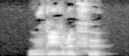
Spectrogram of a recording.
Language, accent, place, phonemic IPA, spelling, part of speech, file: French, France, Lyon, /u.vʁiʁ lə fø/, ouvrir le feu, verb, LL-Q150 (fra)-ouvrir le feu.wav
- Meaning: to open fire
